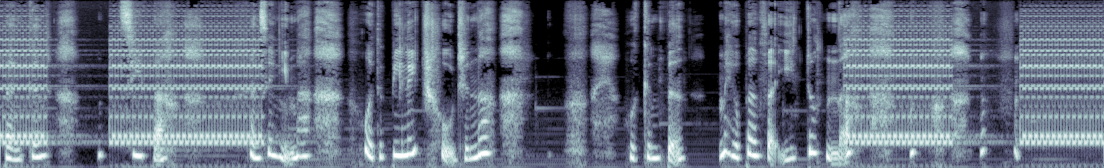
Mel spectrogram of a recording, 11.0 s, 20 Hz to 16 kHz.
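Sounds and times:
speech: 0:00.0 - 0:01.9, 0:02.5 - 0:09.2
telephone ringing with a steady electronic bell tone: 0:00.0 - 0:03.2, 0:08.4 - 0:11.0.

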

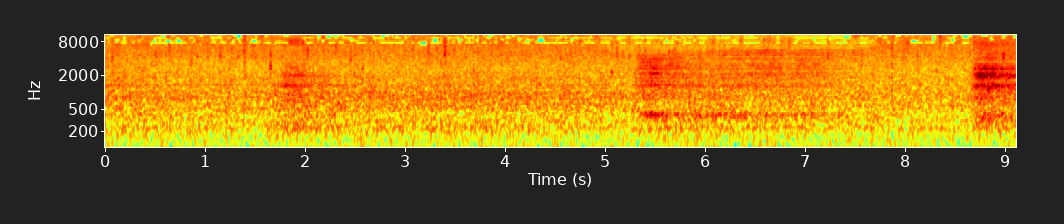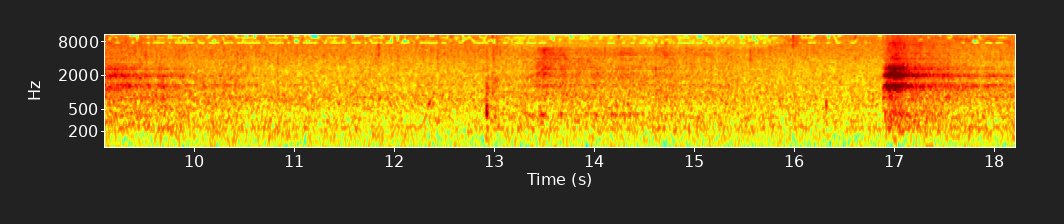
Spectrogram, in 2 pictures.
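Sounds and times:
quiet hiss: 0:00.0 - 0:18.2
slow deep breathing: 0:01.6 - 0:03.4, 0:05.0 - 0:10.7, 0:13.2 - 0:15.6, 0:16.8 - 0:18.2.

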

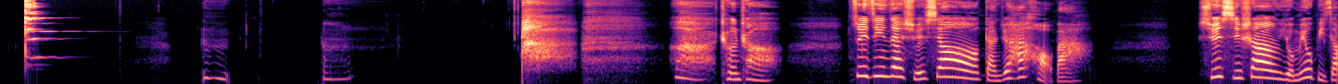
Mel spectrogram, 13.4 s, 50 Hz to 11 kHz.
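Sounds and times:
glasses clinking in a toast: 0:00.3 - 0:00.9
speech: 0:07.3 - 0:07.8, 0:08.5 - 0:10.9, 0:12.0 - 0:13.3.

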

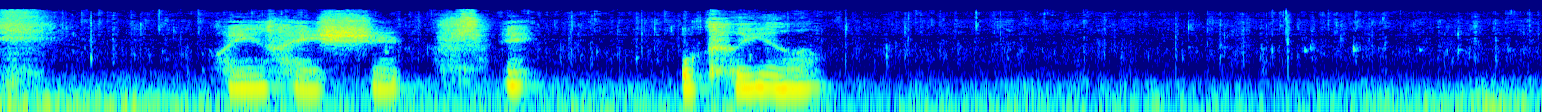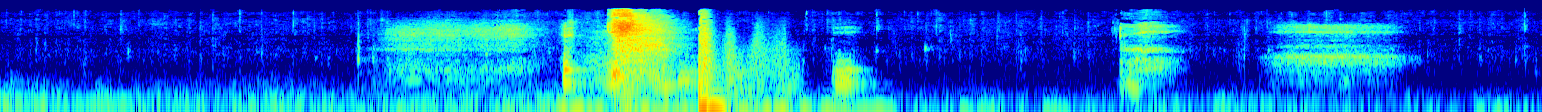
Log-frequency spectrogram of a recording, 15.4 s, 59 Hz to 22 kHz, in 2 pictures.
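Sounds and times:
faint low rumble: 0:00.0 - 0:15.4
speech: 0:01.2 - 0:02.8, 0:03.4 - 0:04.2
person sneezing: 0:10.6 - 0:11.3.

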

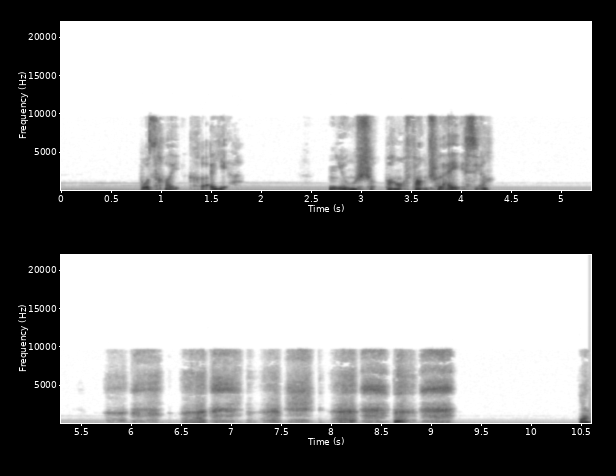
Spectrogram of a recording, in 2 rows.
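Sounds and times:
speech: 0:00.8 - 0:01.9, 0:02.7 - 0:04.4
heavy rapid panting breaths: 0:05.8 - 0:09.2.

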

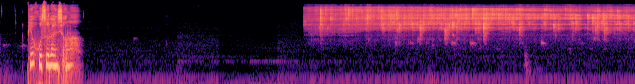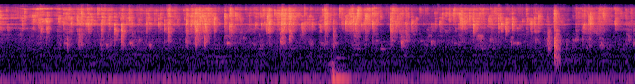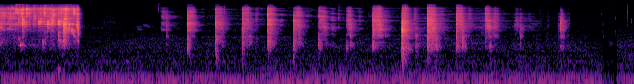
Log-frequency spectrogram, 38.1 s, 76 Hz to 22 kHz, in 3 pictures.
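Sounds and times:
speech: 0:00.6 - 0:01.6
water running for a bath or shower at home: 0:06.1 - 0:27.0.

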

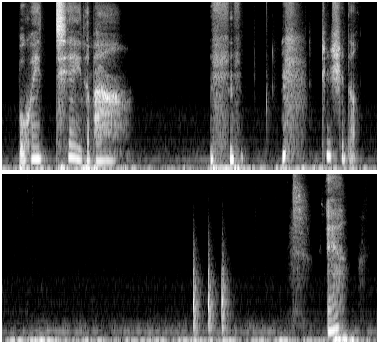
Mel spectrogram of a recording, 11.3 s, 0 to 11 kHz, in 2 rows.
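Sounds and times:
low hum: 0:00.0 - 0:11.2
speech: 0:00.3 - 0:01.8, 0:03.1 - 0:05.4
quick knocks on a door: 0:08.5 - 0:09.1.

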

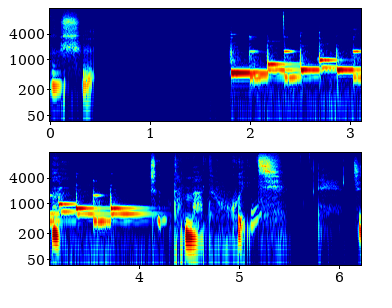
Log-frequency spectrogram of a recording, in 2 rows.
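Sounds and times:
speech: 0:00.0 - 0:00.6, 0:04.5 - 0:06.2
bright electronic phone ringtone melody: 0:01.8 - 0:04.2.

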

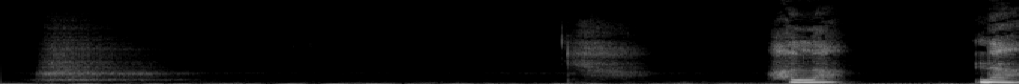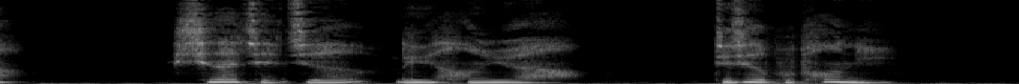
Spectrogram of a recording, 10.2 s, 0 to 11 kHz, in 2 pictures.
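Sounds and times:
low steady hum: 0:00.0 - 0:10.1
deep slow breathing: 0:00.1 - 0:01.2
speech: 0:03.9 - 0:04.3, 0:04.9 - 0:05.2, 0:06.1 - 0:08.0, 0:08.7 - 0:09.6.

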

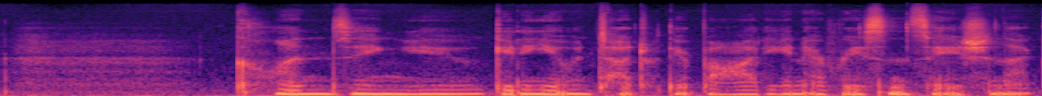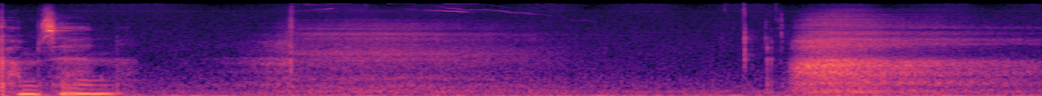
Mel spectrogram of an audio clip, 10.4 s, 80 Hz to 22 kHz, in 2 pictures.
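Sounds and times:
speech: 0:01.2 - 0:06.0
deep slow breathing: 0:06.4 - 0:08.2, 0:09.1 - 0:10.4.

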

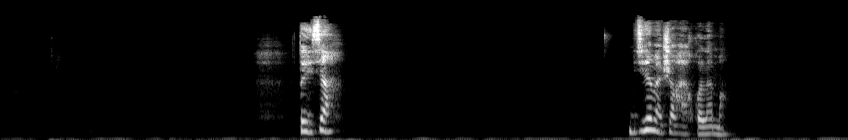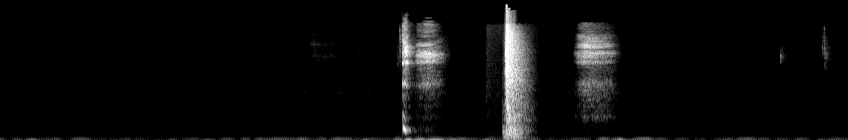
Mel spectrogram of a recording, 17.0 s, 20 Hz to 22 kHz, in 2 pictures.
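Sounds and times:
speech: 0:03.0 - 0:03.5, 0:06.4 - 0:07.4
door rattling after slam: 0:13.4 - 0:13.8
door slamming shut: 0:13.4 - 0:13.9
lighter knock: 0:13.5 - 0:13.8.

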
